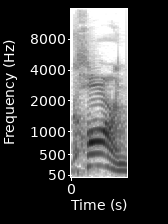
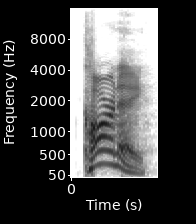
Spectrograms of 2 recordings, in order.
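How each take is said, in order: First: The name ends on the consonant, no final vowel. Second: The name ends with a clearly pronounced final vowel. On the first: The speaker calls it wrong. "I've been calling him Carn this whole time" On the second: The speaker calls it right. "his name is Carne, like chili con carne"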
